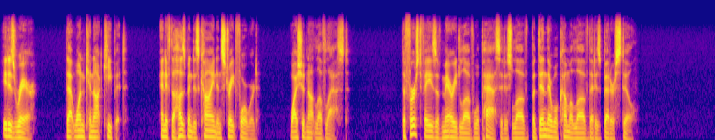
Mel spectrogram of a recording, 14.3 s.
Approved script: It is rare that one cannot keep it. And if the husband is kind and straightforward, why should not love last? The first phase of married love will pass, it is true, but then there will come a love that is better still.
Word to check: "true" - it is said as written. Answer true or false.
false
